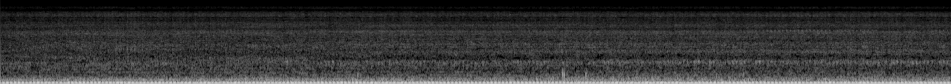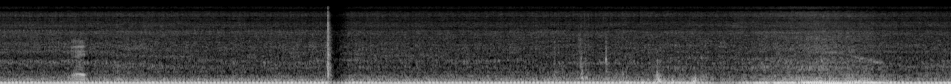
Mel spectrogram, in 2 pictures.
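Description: A 180-horsepower MerCruiser boat engine idling steadily out of the water on a hose hookup, a constant low drone. A single sharp click about two-thirds of the way through.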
